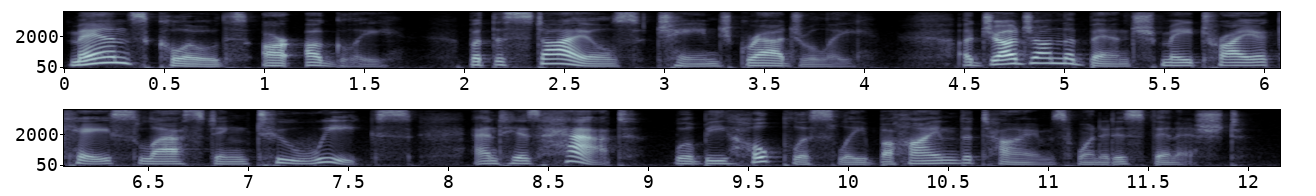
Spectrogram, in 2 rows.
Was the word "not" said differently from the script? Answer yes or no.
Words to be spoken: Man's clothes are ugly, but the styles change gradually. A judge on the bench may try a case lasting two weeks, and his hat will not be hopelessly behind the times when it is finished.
yes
